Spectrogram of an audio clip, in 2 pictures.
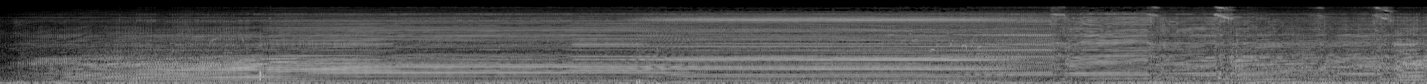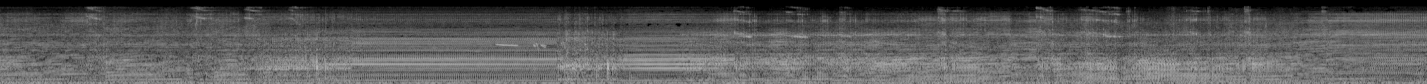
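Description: Homemade miniature chop saw's small electric motor switched on with a click, whining up to speed over a few seconds. From about ten seconds in, its pitch repeatedly wavers and dips as the spinning blade cuts through green twigs.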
